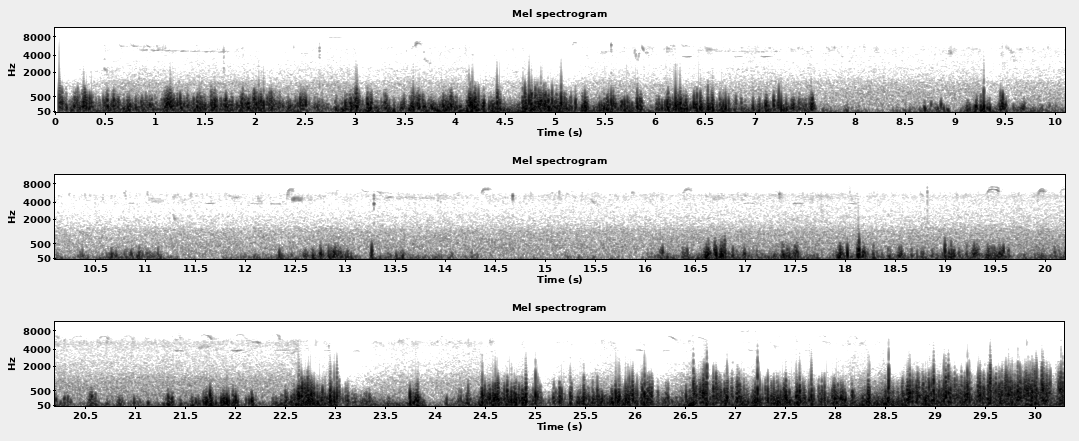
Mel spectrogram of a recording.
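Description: Wind buffeting the microphone in gusts, heavy for the first several seconds, easing off in the middle and picking up again in the last several seconds. Faint bird chirps sound high above it.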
